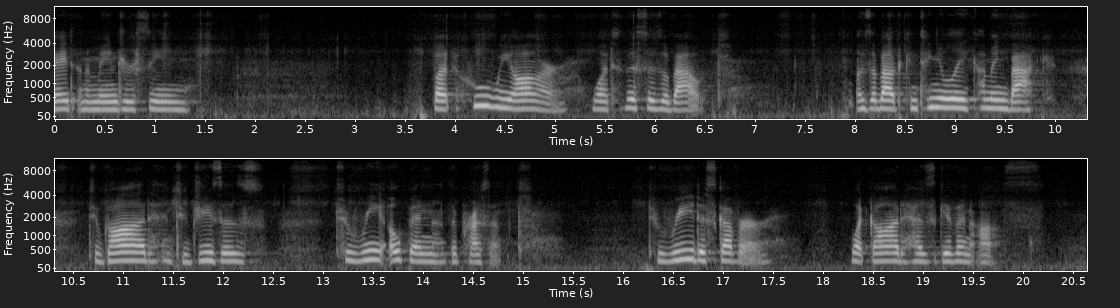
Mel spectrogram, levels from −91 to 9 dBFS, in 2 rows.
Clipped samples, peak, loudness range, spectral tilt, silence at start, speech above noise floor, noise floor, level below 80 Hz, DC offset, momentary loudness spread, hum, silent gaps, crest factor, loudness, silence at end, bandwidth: under 0.1%; -4 dBFS; 7 LU; -7.5 dB/octave; 0 s; 35 dB; -59 dBFS; -58 dBFS; under 0.1%; 15 LU; none; none; 22 dB; -24 LUFS; 0.9 s; 10.5 kHz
